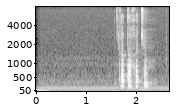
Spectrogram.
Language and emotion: Russian, neutral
